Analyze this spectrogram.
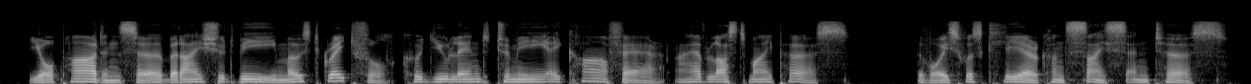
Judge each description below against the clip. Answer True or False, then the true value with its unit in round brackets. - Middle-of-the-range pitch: False (110 Hz)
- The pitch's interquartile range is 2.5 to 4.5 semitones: True (3.2 semitones)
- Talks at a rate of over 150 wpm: False (135 wpm)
